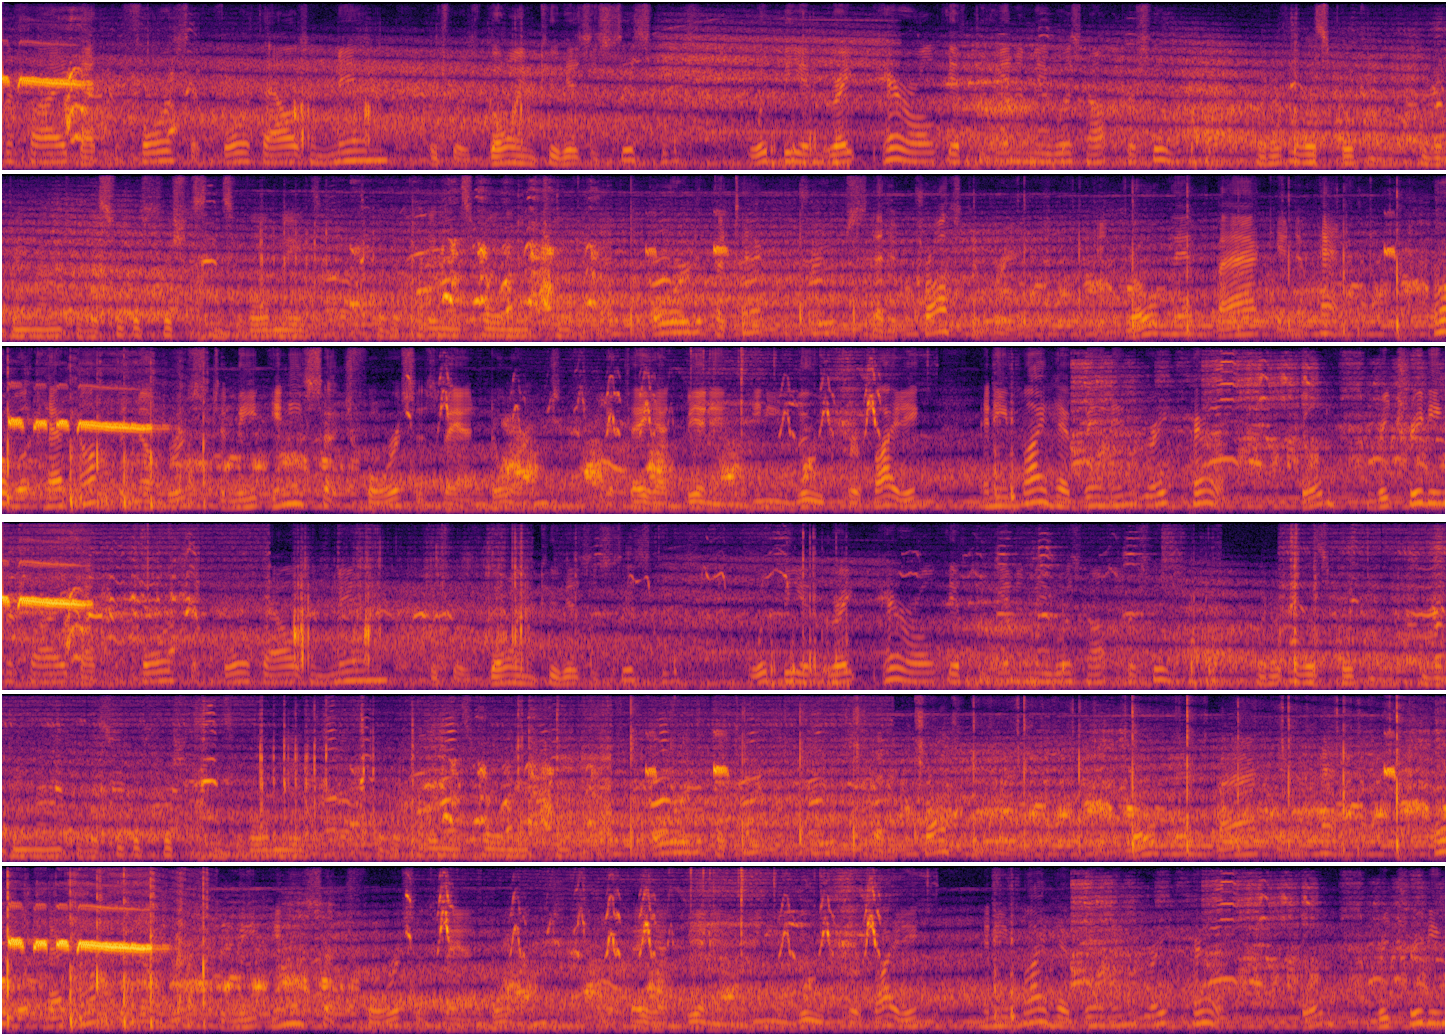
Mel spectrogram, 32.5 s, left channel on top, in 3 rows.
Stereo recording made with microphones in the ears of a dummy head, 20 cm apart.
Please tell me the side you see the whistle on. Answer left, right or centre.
right.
